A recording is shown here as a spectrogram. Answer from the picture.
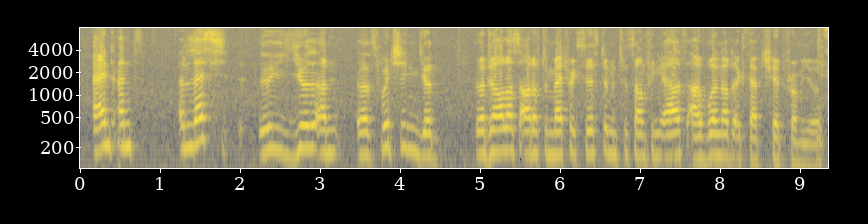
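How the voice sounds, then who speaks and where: Long, frequent pauses break up the speech, and there is noticeable background noise. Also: moderate pace. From Germany. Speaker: streamer. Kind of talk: casual chat.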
